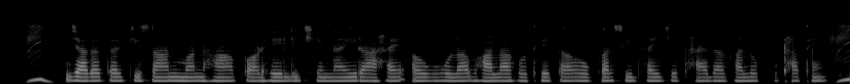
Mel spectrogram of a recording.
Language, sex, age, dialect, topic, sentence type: Chhattisgarhi, female, 31-35, Eastern, agriculture, statement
